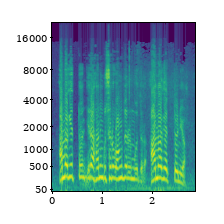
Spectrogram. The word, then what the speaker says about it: 하르마겟돈: 아마겟돈이요. 난 이거 잘 모르지만요. 말 들어보니까, 아마겟돈, 좀 더 정확하게 발음은 하르마겟돈이래요. 하르는 산이라는 뜻이라고 그랬고, 마겟돈은 갓다드의 파생어인데, 갓다드 모으다.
